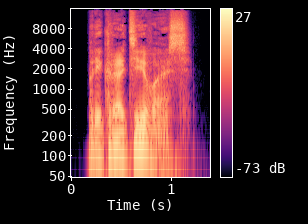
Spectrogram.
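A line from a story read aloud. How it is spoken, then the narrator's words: Tired, relieved sigh. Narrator (Russian): Устало, но с видимым облегчением вздохнул Полозов-старший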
